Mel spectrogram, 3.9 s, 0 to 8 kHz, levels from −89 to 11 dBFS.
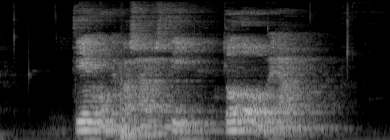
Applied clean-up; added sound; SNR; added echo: none; Drip; 12 dB; reverberation time 0.9 s.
